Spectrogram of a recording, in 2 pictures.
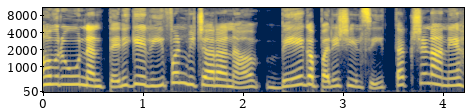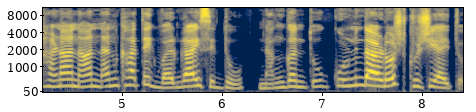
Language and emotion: Kannada, happy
